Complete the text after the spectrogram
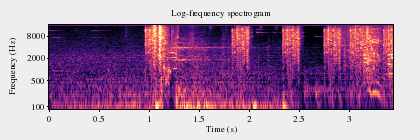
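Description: A silenced pistol fires several quick shots.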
